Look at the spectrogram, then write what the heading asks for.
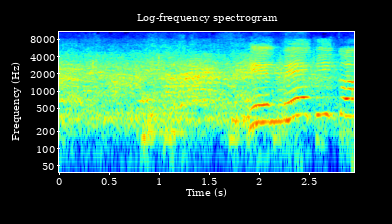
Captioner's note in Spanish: aplausos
